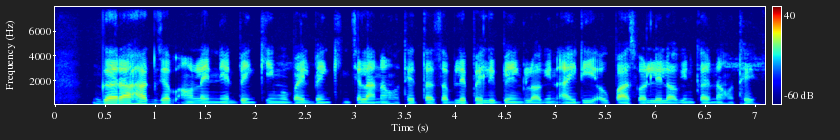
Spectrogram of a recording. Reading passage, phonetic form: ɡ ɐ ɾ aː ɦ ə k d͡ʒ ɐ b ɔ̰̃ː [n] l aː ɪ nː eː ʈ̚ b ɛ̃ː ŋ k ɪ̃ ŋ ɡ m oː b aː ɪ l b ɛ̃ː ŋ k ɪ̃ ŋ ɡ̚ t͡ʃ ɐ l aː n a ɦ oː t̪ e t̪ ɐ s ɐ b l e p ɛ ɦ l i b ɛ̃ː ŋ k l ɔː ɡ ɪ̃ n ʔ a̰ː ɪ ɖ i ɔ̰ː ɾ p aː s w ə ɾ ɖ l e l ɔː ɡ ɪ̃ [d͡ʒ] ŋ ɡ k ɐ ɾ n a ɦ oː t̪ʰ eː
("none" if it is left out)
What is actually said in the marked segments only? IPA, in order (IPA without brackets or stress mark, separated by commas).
n, none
